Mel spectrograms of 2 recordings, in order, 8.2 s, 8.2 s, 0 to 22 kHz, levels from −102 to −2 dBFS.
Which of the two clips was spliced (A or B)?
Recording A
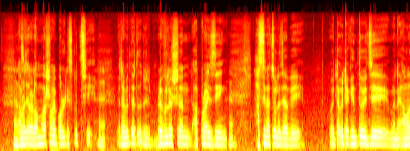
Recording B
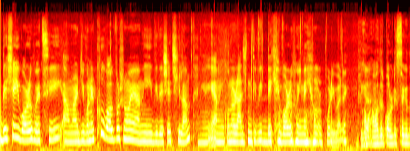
B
